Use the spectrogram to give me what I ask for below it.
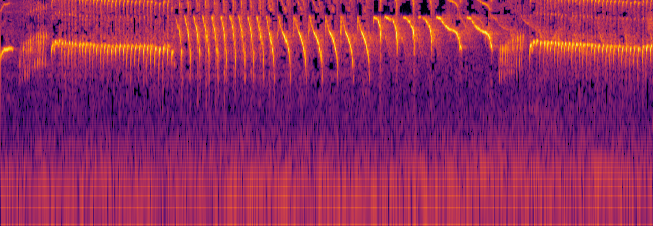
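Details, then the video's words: Canary master song for training: a long steady buzzing trill, then a fast series of descending whistles and high flicked notes, ending with another sustained trill. "Masteran Kenari Gacor"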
